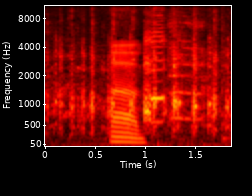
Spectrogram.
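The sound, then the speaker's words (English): A chicken clucks in a quick run of short, throaty calls, with one longer harmonic squawk in the middle, loud with no talking. “Every single time, okay, just in honor of the chicken, I'm going to play the chicken clip.”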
